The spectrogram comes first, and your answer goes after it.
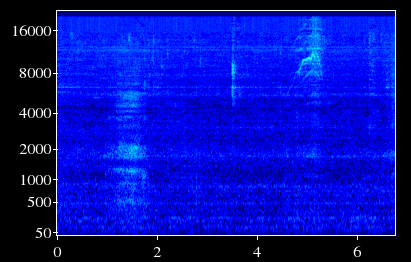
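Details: Oil-fired pancake boiler after a service, following an oil smell and earlier spitting and sputtering: steady, even flame roar as the burner fires cleanly, burning off a little leftover oil.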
